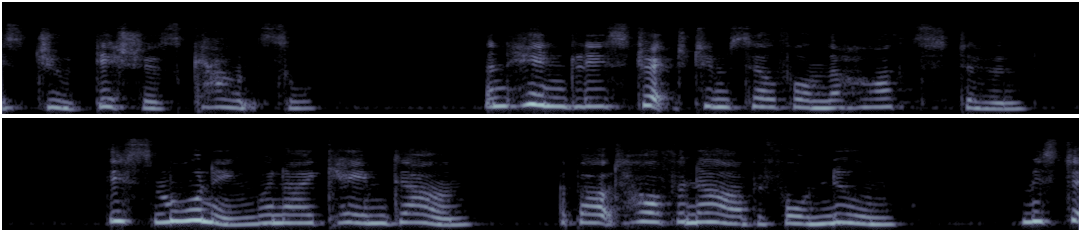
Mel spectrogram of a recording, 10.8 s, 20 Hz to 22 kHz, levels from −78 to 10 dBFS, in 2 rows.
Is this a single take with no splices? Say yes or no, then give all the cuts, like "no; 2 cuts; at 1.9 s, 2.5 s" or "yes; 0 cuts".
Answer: no; 1 cut; at 5.8 s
